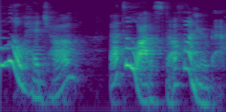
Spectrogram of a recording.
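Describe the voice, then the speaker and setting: A croaky, put-on character voice delivers its lines at a moderate pace. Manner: friendly greeting.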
